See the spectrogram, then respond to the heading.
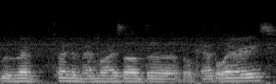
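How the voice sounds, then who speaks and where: Speech proceeds at a moderate pace while noticeable background noise is heard. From Hong Kong, moved to US. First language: Cantonese. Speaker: language learner video co-host. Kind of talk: casual chat.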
